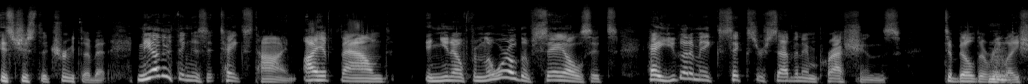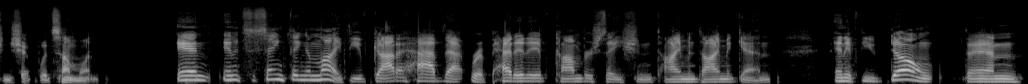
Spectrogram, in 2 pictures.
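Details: Adult man speaking; typical speech.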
